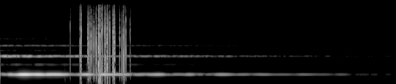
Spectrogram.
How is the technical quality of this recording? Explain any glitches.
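The recording has one clear glitch. From 0.65 to 1.33 s there is cable scratch noise. A worn cable or connector was likely moved. Its shifting contact adds dense, uneven scratching, about as loud as the sound itself.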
